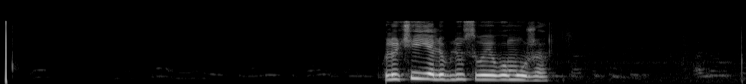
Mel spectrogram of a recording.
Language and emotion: Russian, neutral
